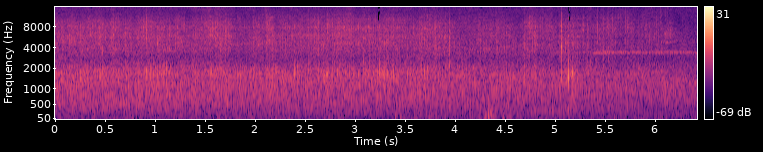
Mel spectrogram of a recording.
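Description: Passenger train rolling away over station points, a steady rumble of wheels on rail with a few short knocks, the strongest just past four seconds in. A faint thin high tone joins about five seconds in.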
